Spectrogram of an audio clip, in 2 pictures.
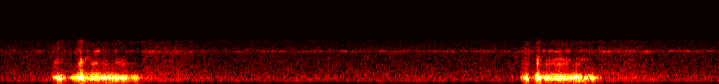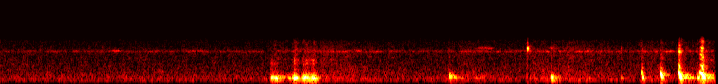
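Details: A sleeping Chihuahua snores. Low, rasping snores come about every five seconds, followed by quicker, shorter snorts near the end. A faint steady tone hums underneath throughout.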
